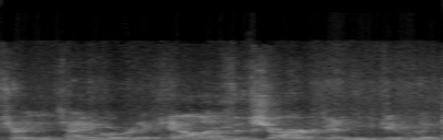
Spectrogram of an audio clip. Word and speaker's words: Cahlan: Sorry, it's actually pronounced Cahlan, sorry. That's okay. I just had somebody literally, like yesterday, call me Cahlan. It's happened my entire life. It will continue happening for my entire life, so I do not take any offense whatsoever to mispronunciations of my name, especially because it's spelled not at all how you would expect.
